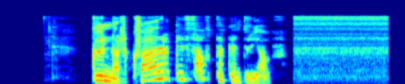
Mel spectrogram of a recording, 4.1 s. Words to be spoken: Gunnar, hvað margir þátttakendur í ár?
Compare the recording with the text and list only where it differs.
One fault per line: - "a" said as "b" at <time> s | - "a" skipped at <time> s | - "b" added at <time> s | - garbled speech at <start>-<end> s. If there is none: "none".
none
